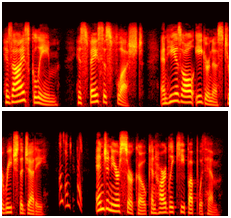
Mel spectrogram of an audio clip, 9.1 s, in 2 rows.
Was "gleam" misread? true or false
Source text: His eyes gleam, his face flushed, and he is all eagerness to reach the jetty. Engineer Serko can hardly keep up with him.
false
